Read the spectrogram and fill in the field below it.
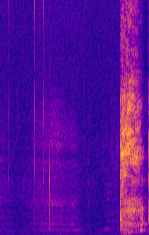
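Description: A single loud, harsh cough burst from an adult man after quiet room noise and a few clicks.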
